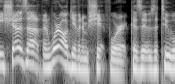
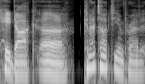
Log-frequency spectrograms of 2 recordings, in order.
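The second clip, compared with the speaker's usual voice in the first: put-on embarrassed voice, lower and quieter; 4 semitones lower, 6 dB quieter than usual. Retelling how an embarrassed recruit asked the corpsman for privacy: imitating an embarrassed recruit. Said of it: "he's super embarrassed and he's like".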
